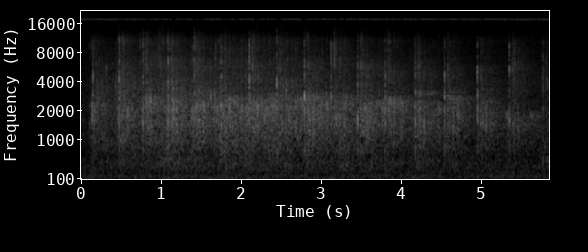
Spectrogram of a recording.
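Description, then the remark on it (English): An audience applauds steadily for several seconds, a dense, crisp patter of many hands clapping at an even loudness, fading only slightly toward the end, with no voices over it. An audience applauds young people acting out the disciples on the road to Emmaus. “Let's applaud them.”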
